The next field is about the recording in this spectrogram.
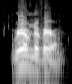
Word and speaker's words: Rerum Novarum: Rerum Novarum. – Rerum Novarum.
